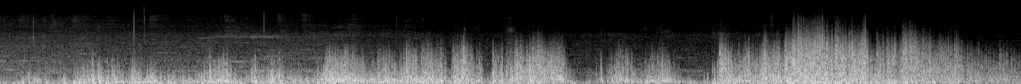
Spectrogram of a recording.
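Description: Wind buffeting the microphone in gusts, a loud rushing noise that swells and dips, strongest around four and eight seconds in.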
